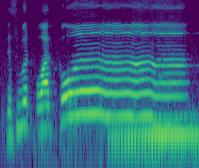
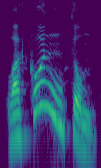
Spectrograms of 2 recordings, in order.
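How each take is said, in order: First: The n becomes a hidden nasal hum before k. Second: The n is pronounced clearly before the k. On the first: This is how it is said in Quranic recitation. "Tapi dalam bahasa wahyu tak sebut wa kuntum" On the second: This is how it is said in ordinary Arabic.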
